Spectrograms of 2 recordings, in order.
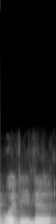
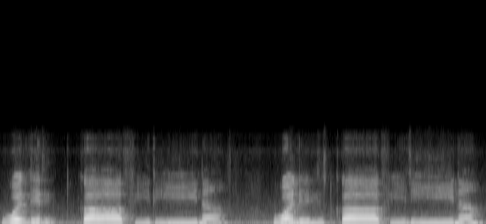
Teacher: لام پہ قلقلہ نہیں کرنا، نرمی سے پڑھنا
